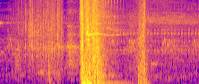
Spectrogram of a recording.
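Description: An arrow is loosed with a sharp twang and whoosh.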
